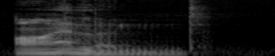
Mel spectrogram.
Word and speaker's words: island: And another word which I hear mistakes very often is with the word island, isla, because island has an S, mm-hmm. I-S-L-A-N-D.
